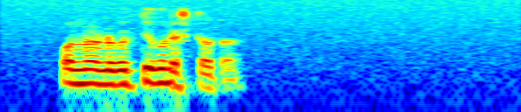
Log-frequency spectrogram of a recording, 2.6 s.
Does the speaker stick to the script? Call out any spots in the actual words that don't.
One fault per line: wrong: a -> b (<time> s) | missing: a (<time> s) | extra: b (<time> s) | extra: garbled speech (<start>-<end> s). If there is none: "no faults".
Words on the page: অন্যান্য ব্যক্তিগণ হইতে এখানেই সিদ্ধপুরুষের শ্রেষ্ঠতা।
missing: হইতে এখানেই সিদ্ধপুরুষের (0.9 s)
